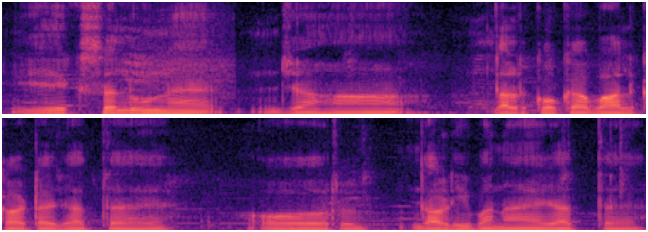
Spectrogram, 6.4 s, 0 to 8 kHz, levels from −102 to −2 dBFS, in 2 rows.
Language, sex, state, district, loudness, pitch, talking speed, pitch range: Hindi, male, Uttar Pradesh, Ghazipur, -36 LUFS, 100 Hz, 150 wpm, 95-110 Hz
